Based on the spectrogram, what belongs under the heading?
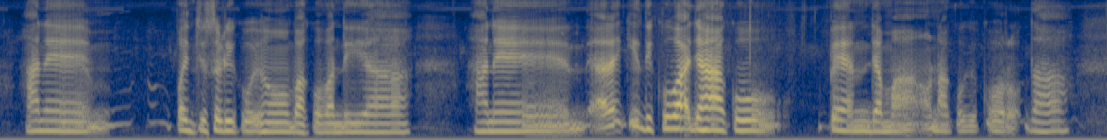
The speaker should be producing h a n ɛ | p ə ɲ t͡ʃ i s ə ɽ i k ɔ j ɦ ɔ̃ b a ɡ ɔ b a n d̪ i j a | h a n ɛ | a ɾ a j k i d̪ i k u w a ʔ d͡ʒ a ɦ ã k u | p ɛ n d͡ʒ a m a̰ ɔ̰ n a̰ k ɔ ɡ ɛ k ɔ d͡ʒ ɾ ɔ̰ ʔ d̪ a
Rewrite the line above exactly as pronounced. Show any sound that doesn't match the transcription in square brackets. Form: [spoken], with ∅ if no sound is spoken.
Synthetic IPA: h a n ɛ | p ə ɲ t͡ʃ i s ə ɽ i k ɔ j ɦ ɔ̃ b a [k] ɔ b a n d̪ i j a | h a n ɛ | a ɾ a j k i d̪ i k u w a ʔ d͡ʒ a ɦ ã k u | p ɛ n d͡ʒ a m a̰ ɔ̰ n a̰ k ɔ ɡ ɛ k ɔ [∅] ɾ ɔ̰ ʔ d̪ a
